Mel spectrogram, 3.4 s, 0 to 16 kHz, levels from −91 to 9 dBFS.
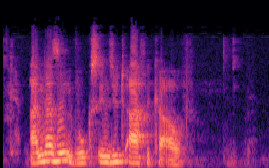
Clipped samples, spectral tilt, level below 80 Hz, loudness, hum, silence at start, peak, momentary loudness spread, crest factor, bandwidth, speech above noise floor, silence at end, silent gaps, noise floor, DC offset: under 0.1%; -7 dB/octave; -42 dBFS; -11 LUFS; none; 0.15 s; 0 dBFS; 9 LU; 12 dB; 8.6 kHz; 32 dB; 1 s; none; -43 dBFS; under 0.1%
